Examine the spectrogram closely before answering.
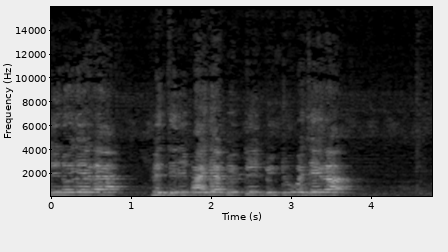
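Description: A man speaks loudly and clearly nearby.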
